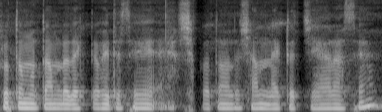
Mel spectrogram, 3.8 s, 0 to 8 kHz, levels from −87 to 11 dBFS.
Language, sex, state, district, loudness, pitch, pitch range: Bengali, male, Tripura, Dhalai, -19 LUFS, 115 Hz, 115-120 Hz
